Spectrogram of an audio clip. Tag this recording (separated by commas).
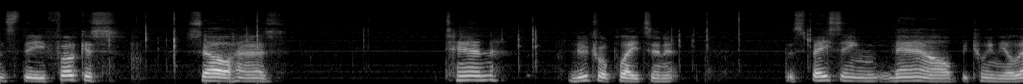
Speech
